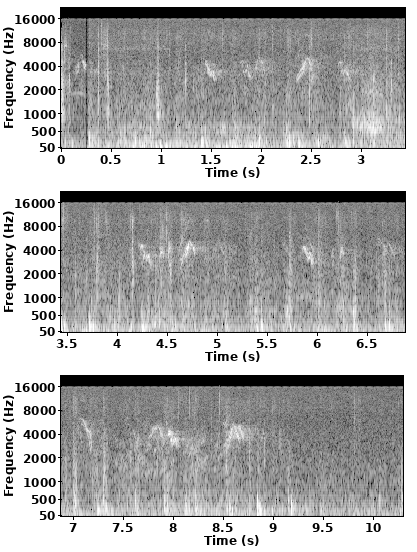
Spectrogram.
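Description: Irregular soft footfalls on dry dirt, with small birds chirping repeatedly in short high calls.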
